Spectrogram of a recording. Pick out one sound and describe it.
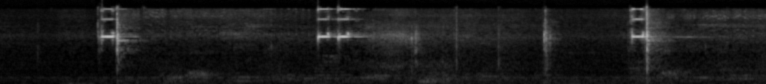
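A handheld printer beeps sharply a few times.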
